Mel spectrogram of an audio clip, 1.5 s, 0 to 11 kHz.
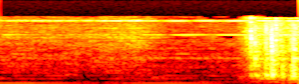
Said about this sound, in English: I should think it was about 5 to 8 when the phone rang in my desk.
